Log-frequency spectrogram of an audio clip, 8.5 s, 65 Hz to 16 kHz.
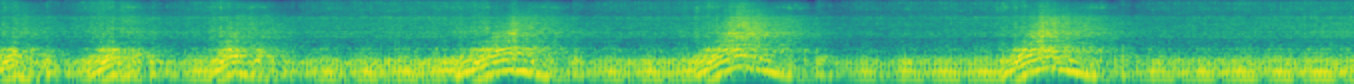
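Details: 2015 Suzuki GSX-R600 with newly installed M4 full exhaust system, first run after install: idle with several quick throttle blips rising and falling cleanly, crisp and even, no misfire or rattle; engine and exhaust healthy.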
